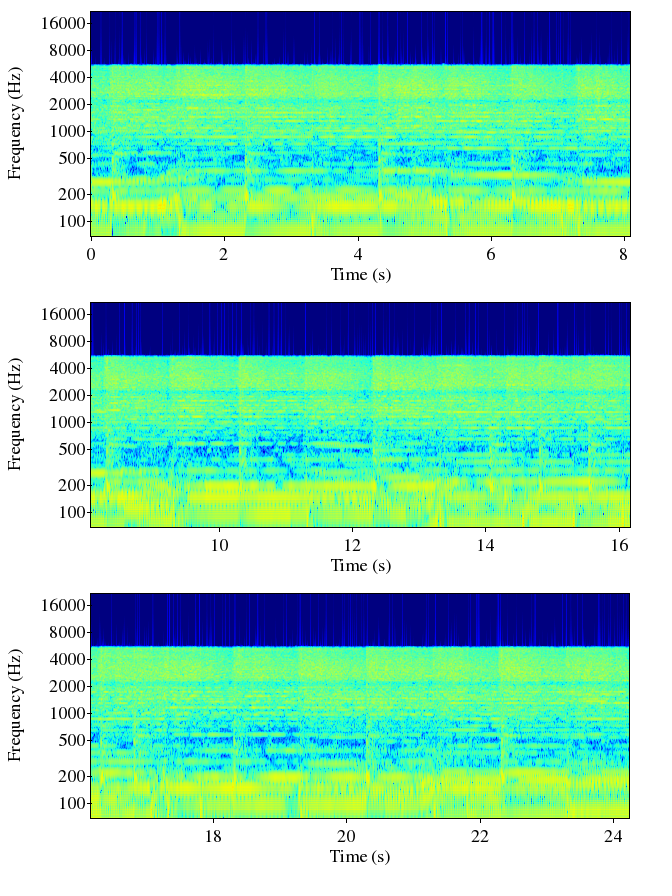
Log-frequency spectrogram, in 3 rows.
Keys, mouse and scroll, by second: 0.4 click, 0.9 click, 1.4 click, 3.0 click, 4.6 click, 4.7 click, 5.3 click, 5.8 click, 6.3 click, 6.8 click, 6.9 click, 7.3 click, 8.6 click, 9.1 click, 9.9 click, 10.4 click, 10.4 double click, 11.0 double click, 11.4 double click, 12.6 click, 13.2 click, 13.6 click, 14.2 click, 14.8 click, 15.3 click, 15.9 click, 17.2 click, 21.7 click, 23.3 click, 23.8 click.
